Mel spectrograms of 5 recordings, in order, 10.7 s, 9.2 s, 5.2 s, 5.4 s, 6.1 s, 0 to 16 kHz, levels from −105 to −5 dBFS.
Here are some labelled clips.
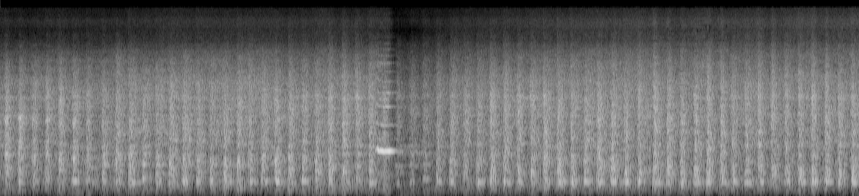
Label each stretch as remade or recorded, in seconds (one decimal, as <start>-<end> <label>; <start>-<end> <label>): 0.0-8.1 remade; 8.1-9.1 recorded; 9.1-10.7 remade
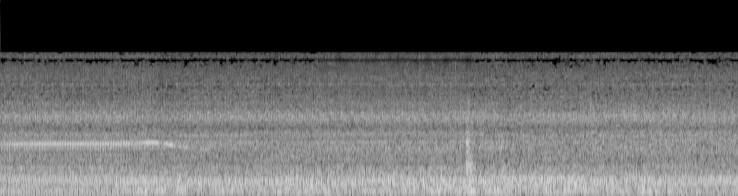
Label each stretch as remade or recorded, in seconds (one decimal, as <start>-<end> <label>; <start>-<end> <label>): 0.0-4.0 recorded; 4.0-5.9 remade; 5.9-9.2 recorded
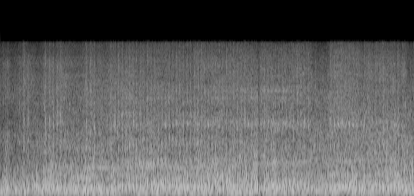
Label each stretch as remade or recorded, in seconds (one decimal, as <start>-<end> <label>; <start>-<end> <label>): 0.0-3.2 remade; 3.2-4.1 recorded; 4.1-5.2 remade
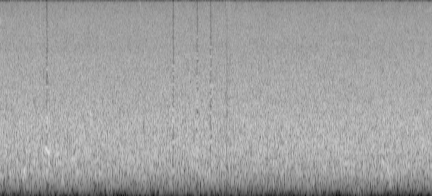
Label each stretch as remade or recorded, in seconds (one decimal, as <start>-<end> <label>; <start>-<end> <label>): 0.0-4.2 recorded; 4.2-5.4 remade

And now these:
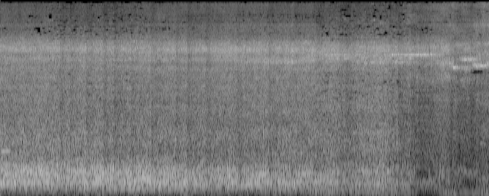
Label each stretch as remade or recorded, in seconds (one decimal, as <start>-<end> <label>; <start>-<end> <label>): 0.0-0.6 remade; 0.6-1.8 recorded; 1.8-4.0 remade; 4.0-5.2 recorded; 5.2-6.1 remade

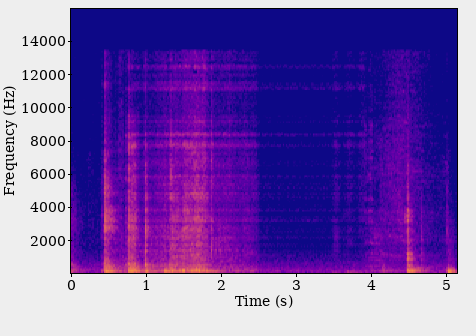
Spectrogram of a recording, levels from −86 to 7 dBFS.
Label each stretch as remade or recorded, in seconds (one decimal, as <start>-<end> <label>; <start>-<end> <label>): 0.0-0.8 recorded; 0.8-3.9 remade; 3.9-5.1 recorded

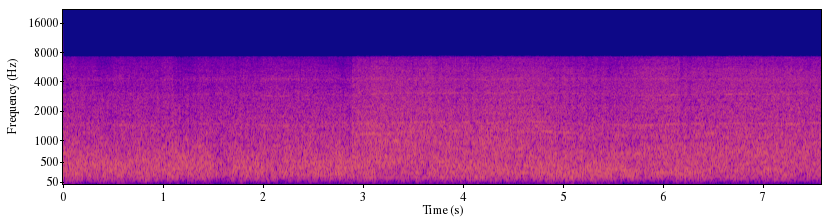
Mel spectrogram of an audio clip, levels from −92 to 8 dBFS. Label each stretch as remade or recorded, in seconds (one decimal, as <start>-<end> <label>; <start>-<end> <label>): 0.0-1.0 remade; 1.0-7.6 recorded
